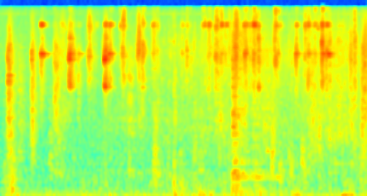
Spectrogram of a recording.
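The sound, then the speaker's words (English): A dog, Barker (Vespa von Barker), pants rapidly and steadily as it is let in, short breathy puffs repeating over soft background noise, with a faint clink or two in the higher range and no one talking. “Let me let these animals in and out.”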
